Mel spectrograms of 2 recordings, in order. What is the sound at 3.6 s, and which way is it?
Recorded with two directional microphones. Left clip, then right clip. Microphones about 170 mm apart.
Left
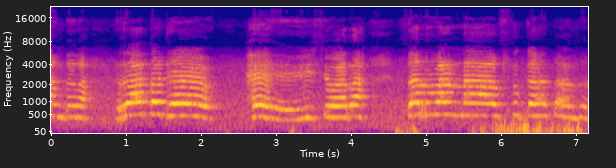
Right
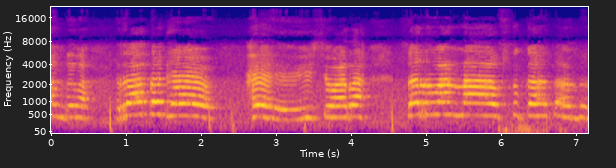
Child singing, 20° left (ahead or behind).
